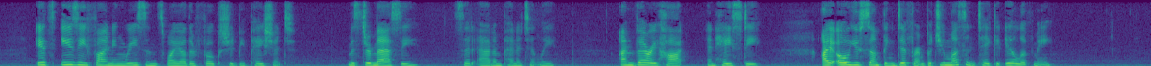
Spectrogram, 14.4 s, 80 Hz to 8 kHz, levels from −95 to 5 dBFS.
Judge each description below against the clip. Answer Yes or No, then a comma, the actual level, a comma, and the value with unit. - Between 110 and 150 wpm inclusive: Yes, average, 140 wpm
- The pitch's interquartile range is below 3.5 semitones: Yes, average, 2.9 semitones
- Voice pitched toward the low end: No, high, 220 Hz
